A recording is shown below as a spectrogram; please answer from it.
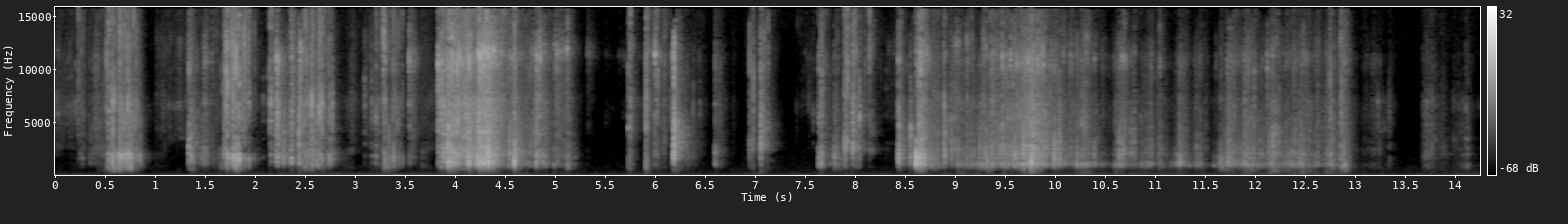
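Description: Thin, brittle sheets of dried red laundry soap are crushed in fists, then torn and crumbled by fingers into small flakes. Dry, bright crunching and crinkling bursts come in uneven waves with short pauses between them, and there is no low rumble.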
